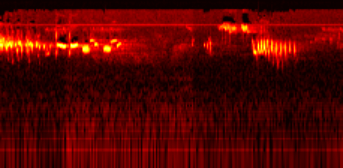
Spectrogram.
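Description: A songbird singing: a fast trill with a few chirps at the start, then a second, shorter trill about three and a half seconds in.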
